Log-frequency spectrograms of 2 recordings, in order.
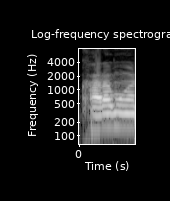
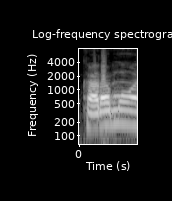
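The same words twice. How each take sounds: First: The first consonant is aspirated, with a breath. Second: The first consonant is unaspirated, without breath. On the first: The speaker calls it right. "మహాప్రాణం" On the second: The speaker calls it wrong. "అల్ప ప్రాణము"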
